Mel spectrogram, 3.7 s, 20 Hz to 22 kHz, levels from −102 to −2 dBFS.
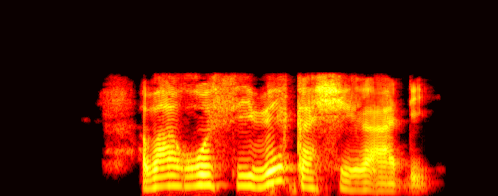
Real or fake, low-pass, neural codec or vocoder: fake; 5.4 kHz; vocoder, 44.1 kHz, 80 mel bands, Vocos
